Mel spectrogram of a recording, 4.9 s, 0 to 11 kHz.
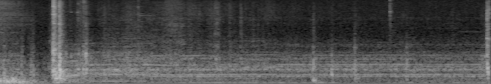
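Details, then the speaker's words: Long-unused Suzuki Carry mini truck on a 275 CCA lawn tractor battery, key-on: a few clicks, then a faint, steady electric hum for a couple of seconds as the fuel pump primes normally; the engine turns over without clanking. "i heard the fuel pump nice it's turning over nice nice all right well that's a good sign"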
